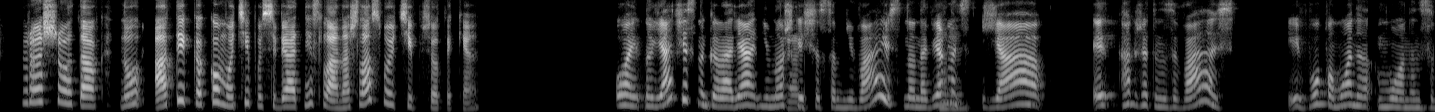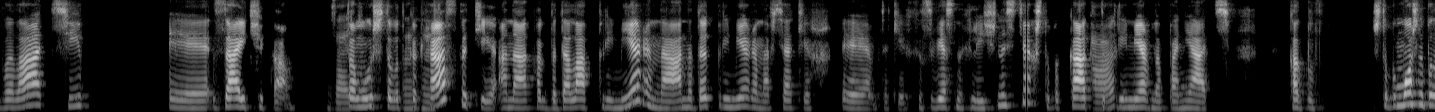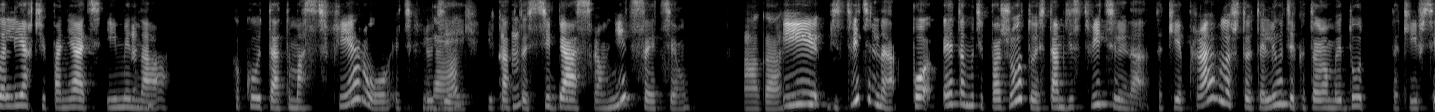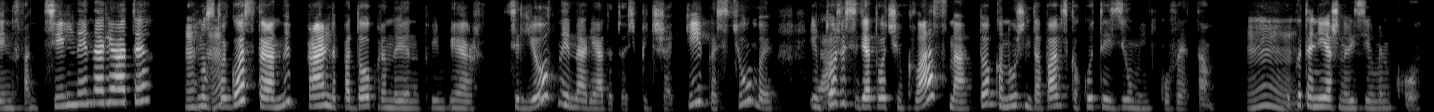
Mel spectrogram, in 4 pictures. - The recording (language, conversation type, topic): Russian, podcast, Как меняется самооценка при смене имиджа?
- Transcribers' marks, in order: other noise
